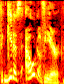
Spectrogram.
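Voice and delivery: high, impatient order; acted impatience. A narrator's reading. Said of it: "Ashley repeated impatiently".

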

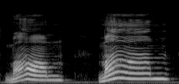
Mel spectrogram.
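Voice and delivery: high-pitched call, rising on the repeat; drawn, high holler; calling for mom. A narrator's reading. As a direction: call out through the house. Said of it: "I shouted into the house".

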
